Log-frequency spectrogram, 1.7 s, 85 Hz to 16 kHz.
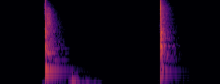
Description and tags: Nagra ARES BB+ & 2 Schoeps CMC 5U 2011
percussion on wooden board, high sound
